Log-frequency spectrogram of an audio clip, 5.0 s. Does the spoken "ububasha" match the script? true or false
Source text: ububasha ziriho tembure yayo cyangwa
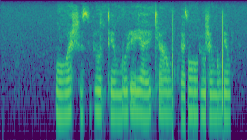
true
